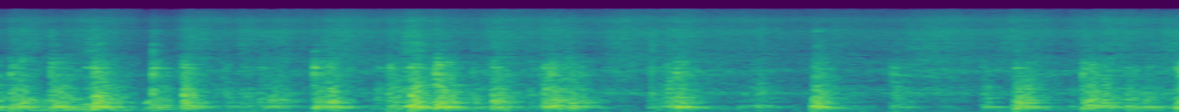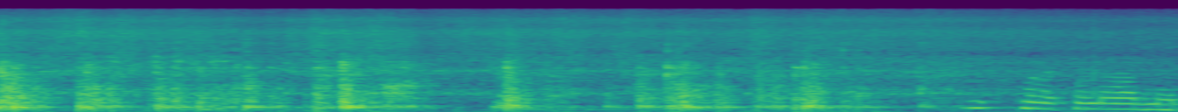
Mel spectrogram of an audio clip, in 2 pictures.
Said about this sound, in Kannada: ಗೋಲ್ಡನ್ ಬ್ರೌನ್ ಆದಮೇಲೆ ರುಚಿಗೆ ತಕ್ಕಷ್ಟು ಉಪ್ಪು ಹಾಕ್ಕೊಂಡು ಮಿಕ್ಸ್ ಮಾಡ್ಕೊಂಡು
